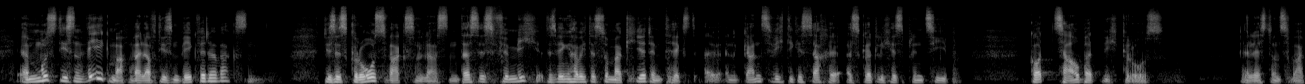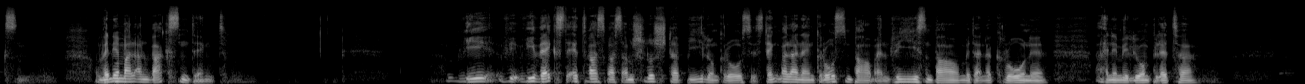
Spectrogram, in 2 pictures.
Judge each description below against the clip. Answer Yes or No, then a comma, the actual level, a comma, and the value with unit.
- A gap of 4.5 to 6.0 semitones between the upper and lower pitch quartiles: Yes, average, 5.1 semitones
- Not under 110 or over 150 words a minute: No, average, 175 wpm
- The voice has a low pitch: Yes, low, 110 Hz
